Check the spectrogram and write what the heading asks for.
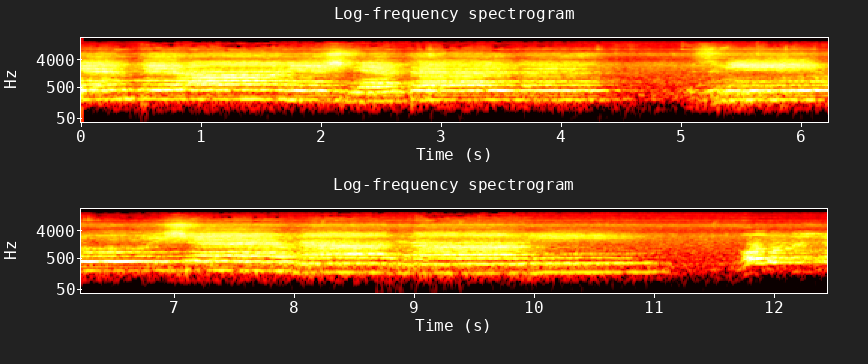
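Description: Church hymn being sung in long held notes, in two phrases with a short break just before the halfway point.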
